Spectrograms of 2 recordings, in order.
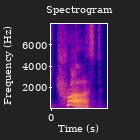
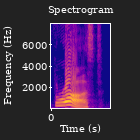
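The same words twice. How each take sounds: First: "trust" slow with a ch-like t; t version. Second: "Thrust" higher and louder, tongue out; clear th. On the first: Teacher drills trust against thrust. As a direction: contrast "trust", no th. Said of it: "versus trust". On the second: Teacher drills thrust against trust. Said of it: "thrust versus trust". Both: Shown as a demonstration.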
